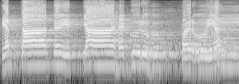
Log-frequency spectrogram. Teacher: गुरु के बाद में विसर्ग है तो विसर्ग विसर्जनम, वहां पर श्वास को छोड़ दो।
